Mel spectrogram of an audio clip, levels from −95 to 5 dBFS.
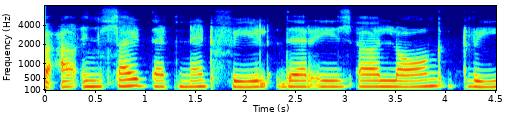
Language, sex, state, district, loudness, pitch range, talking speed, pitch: English, female, Maharashtra, Gondia, -17 LUFS, 205-215 Hz, 145 wpm, 205 Hz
